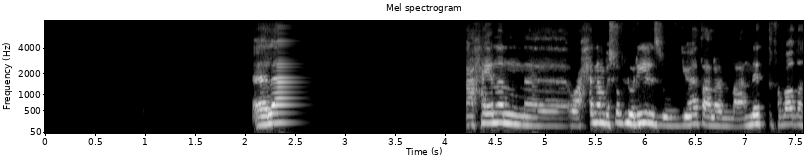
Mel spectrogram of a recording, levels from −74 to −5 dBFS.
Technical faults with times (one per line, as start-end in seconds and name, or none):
2.34-4.23 long network dropout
